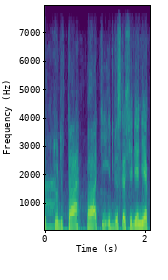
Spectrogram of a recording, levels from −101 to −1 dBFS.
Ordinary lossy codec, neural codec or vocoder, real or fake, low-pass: Opus, 16 kbps; none; real; 7.2 kHz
